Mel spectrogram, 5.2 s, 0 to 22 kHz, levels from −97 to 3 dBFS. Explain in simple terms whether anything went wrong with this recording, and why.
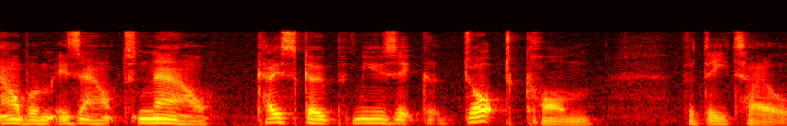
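Nothing went wrong with this recording. The speech went through the usual microphone processing of a call, which trims away the lowest bass and leaves nothing above about 8 kHz, and that is normal for a call.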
